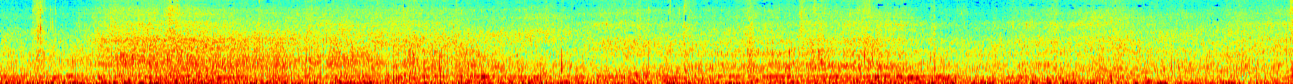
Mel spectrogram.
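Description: Small waves washing onto a coarse sand-and-shell beach, with steady wind buffeting the microphone as a low rumble.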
